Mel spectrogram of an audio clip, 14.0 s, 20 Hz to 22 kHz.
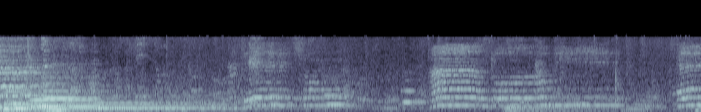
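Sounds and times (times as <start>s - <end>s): group of voices singing: 0.0s - 1.8s
low accompaniment: 0.0s - 5.8s.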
